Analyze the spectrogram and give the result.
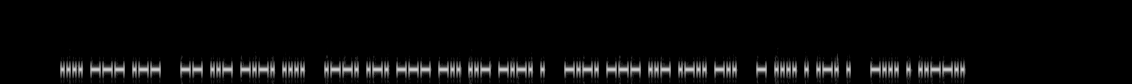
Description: Morse code, heard as a keyed tone, about 40 wpm, 700 Hz. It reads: HOW MUCH PRODUCE COULD THERE BE?
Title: Sentences from Top 1000 Words - Review Part 3 - 40wpm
